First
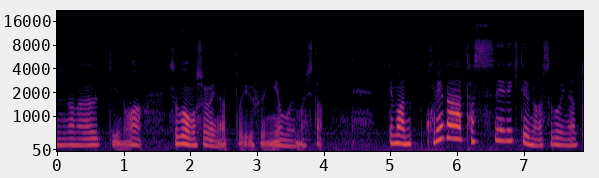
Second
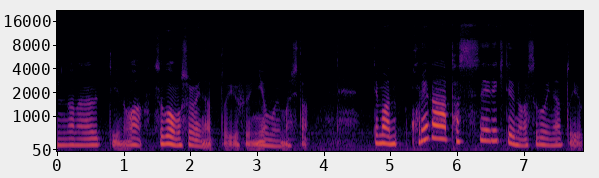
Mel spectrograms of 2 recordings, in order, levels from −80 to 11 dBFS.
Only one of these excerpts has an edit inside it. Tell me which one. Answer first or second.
second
